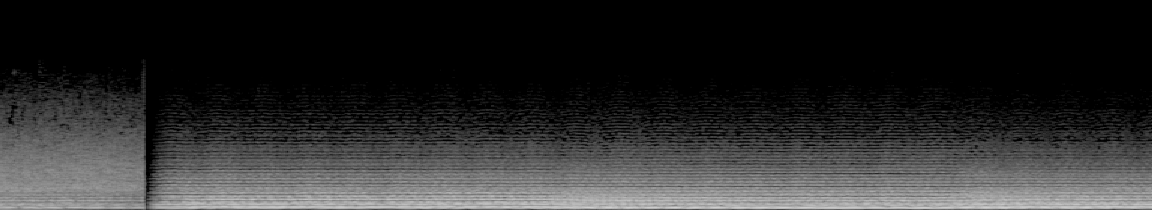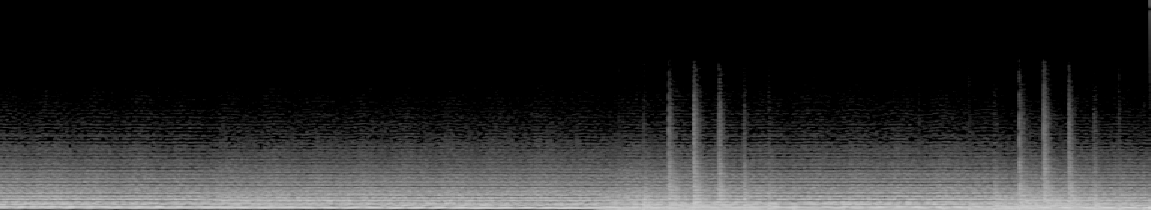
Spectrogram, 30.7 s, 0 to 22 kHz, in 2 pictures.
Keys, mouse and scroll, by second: 3.4 g, 6.3 g, 11.0 g, 12.9 g, 17.1 ctrl+r, 19.4 g, 22.2 Tab, 22.9 z, 26.1 KP_3, 26.3 Tab, 26.8 z, 28.2-29.2 ctrl+z.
